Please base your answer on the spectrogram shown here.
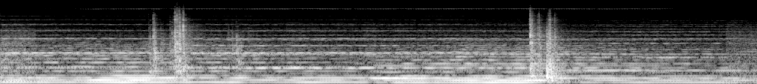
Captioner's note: door clicks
